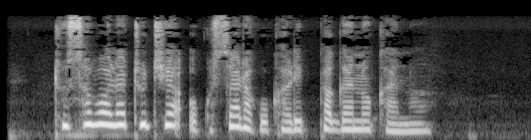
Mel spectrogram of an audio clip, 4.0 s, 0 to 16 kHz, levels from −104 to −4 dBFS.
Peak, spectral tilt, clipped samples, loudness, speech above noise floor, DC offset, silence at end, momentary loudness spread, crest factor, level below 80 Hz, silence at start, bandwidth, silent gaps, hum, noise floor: -4 dBFS; -3.5 dB/octave; under 0.1%; -21 LUFS; 39 dB; under 0.1%; 0.75 s; 12 LU; 18 dB; -54 dBFS; 0.05 s; 11.5 kHz; none; none; -60 dBFS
